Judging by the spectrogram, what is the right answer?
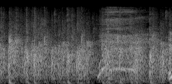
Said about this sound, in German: Und wenn er gewusst hätte, er kommt hier hin und er bekommt Applaus, dann wäre er auf jeden Fall gekommen. Guck mal, da kommt der Applaus für dich.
